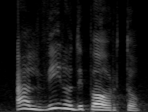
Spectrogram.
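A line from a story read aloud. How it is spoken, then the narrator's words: Exclamation. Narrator (Italian): esclamò Nicola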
